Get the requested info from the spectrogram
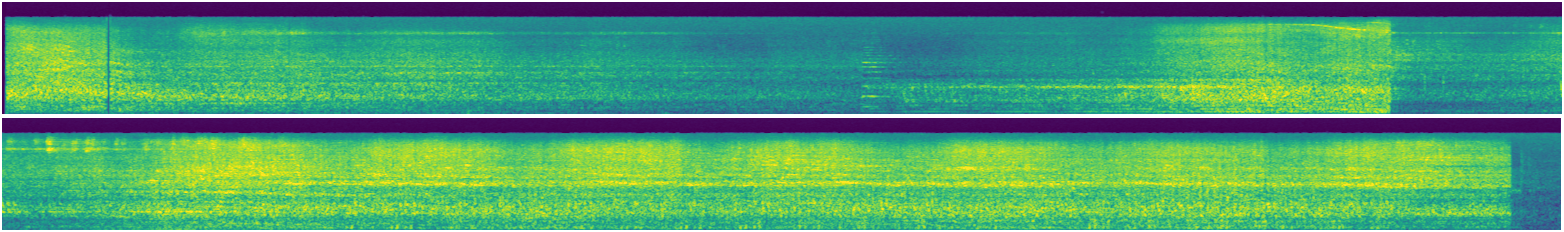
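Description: Passing trains rushing by at speed on an electrified main line. A steady pitched sound sounds for the few seconds before an abrupt break. Then a freight train of flat wagons rumbles past in a long, steady rush.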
